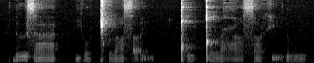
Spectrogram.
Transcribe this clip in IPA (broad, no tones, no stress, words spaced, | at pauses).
ɗɯza | joǁʰɤsˤḭ | ǃʼuǃɤʕa sˤɯxḭɗu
